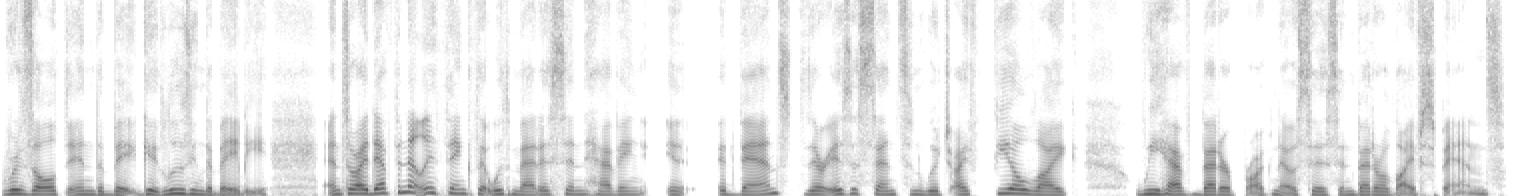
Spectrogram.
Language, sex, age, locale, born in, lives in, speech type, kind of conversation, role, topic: English, female, 25-29, en-US, United States, United States, conversation, unstructured, none, What was life like 100 years ago?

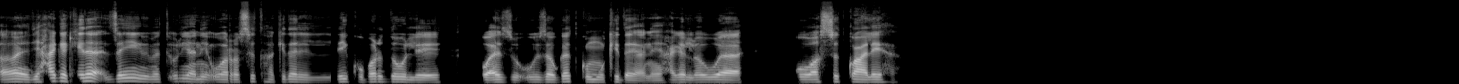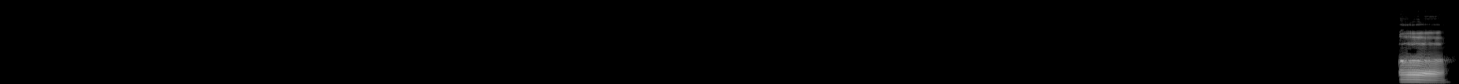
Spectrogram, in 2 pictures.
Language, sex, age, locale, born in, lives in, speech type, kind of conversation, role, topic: Arabic, male, 20-24, ar-EG, Egypt, Egypt, conversation, podcast, host, إيه الطقوس اليومية اللي بتخلي البيت دافي وحميمي؟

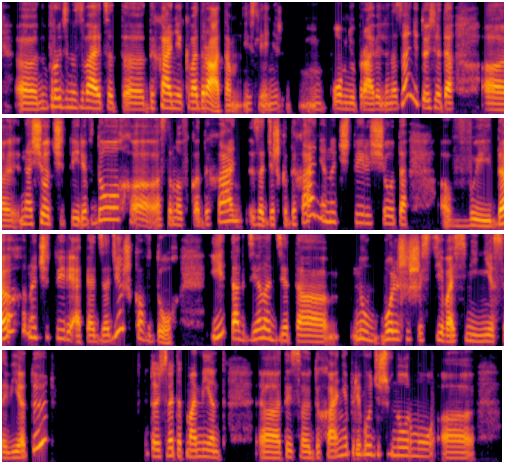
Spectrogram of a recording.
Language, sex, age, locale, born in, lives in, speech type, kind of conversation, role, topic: Russian, female, 35-39, ru-RU, Russia, United States, conversation, podcast, guest, Каким простым дыхательным упражнением можно заняться на природе?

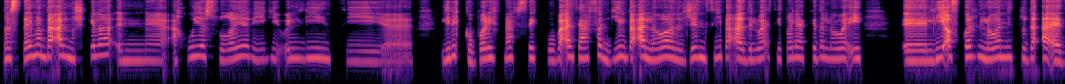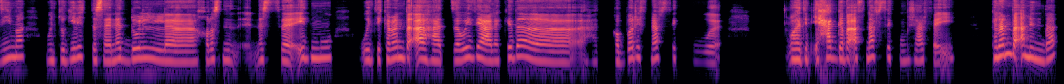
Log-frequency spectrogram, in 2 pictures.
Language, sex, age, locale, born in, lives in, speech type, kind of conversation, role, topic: Arabic, female, 30-34, ar-EG, Egypt, Egypt, conversation, advice, user, إزاي أوصف ترددي إني أجرّب ستايل أو شكل جديد عشان خايف من الانتقاد؟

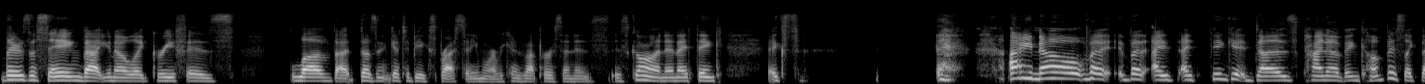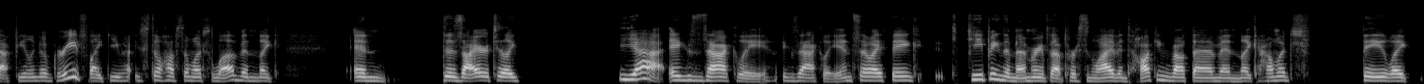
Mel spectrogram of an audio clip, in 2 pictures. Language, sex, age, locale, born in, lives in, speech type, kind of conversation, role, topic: English, female, 30-34, en-US, United States, United States, conversation, podcast, guest, What helps families stay connected and support each other through grief?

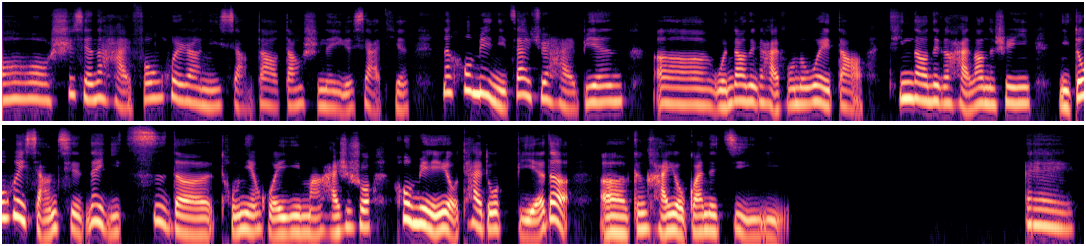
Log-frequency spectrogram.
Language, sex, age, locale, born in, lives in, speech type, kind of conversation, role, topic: Chinese, female, 30-34, zh-CN, China, United States, conversation, podcast, host, 走在海边听浪声时你会想到什么？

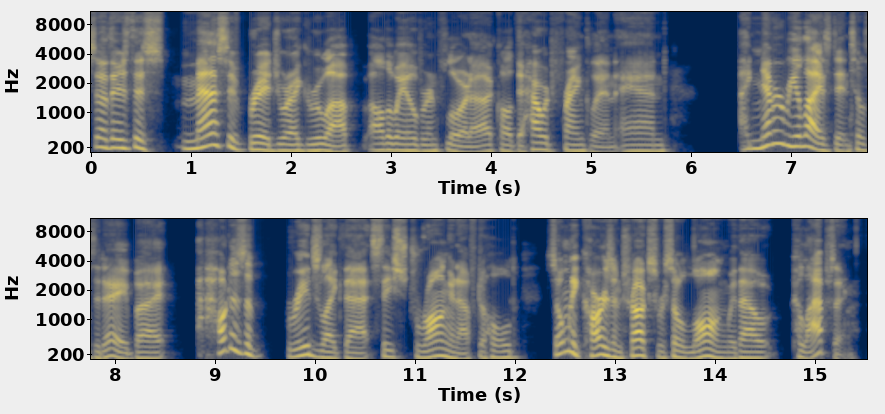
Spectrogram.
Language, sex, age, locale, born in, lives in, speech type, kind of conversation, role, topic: English, male, 30-34, en-US, United States, United States, read, expert-assistant, asker, How do bridges stay strong and support heavy loads?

